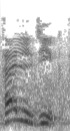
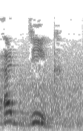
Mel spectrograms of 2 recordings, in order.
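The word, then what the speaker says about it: Ад-Дик (الديك): Например, «Дикун» – петух, если с алифлям будет, будет не «Аль-Дик», а «Ад-Дик», «Ад-Дик».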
